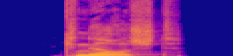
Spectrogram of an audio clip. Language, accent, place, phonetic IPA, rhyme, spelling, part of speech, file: German, Germany, Berlin, [knɪʁʃt], -ɪʁʃt, knirscht, verb, De-knirscht.ogg
- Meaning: inflection of knirschen: 1. third-person singular present 2. second-person plural present 3. plural imperative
